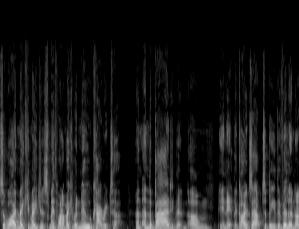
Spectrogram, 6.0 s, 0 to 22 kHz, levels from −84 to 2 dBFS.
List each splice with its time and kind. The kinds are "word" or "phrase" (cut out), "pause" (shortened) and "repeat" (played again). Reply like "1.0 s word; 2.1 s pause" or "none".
2.6 s pause; 3.5 s word; 4.3 s pause; 5.0 s word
